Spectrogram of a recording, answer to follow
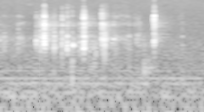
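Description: A scatter of light, sharp metal clicks and ticks as small steel parts of a hydraulic unit are unscrewed and handled by hand, with a tool set down.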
